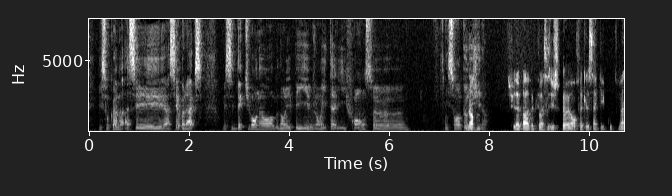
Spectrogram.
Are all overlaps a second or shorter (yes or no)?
yes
